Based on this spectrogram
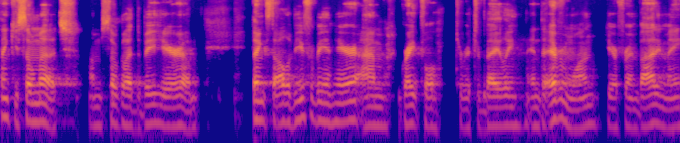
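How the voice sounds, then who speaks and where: A man's voice with an Appalachian accent and big swings in loudness. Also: fairly low pitch for a man, ordinary pitch variation, moderate pace. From Appalachia, eastern Kentucky. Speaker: author and lecturer. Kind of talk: lecture. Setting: auditorium with audience.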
